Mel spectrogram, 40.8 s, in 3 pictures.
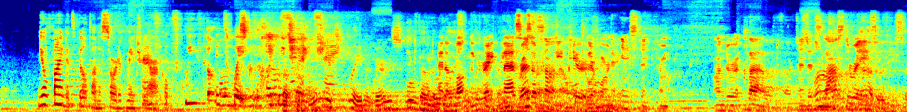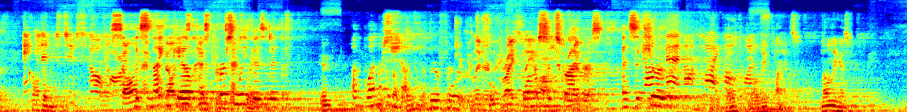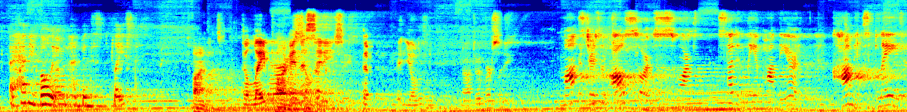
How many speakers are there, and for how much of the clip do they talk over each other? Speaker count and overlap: ten, about 50%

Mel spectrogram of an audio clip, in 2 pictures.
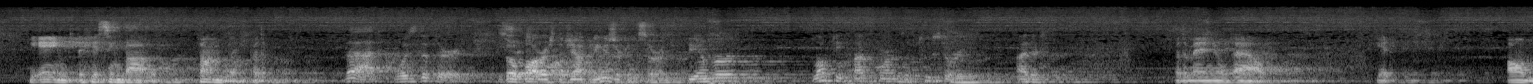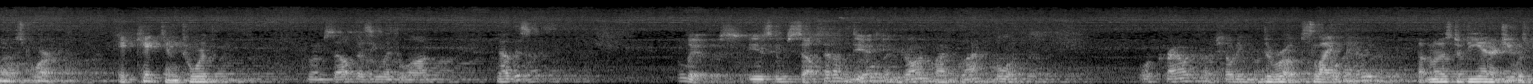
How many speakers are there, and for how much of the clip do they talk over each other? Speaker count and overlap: four, about 8%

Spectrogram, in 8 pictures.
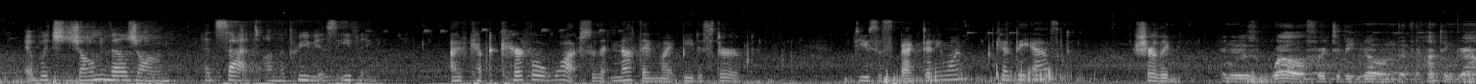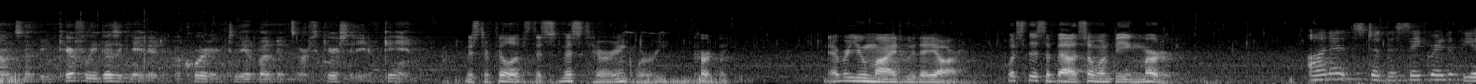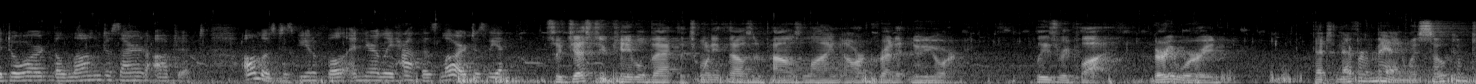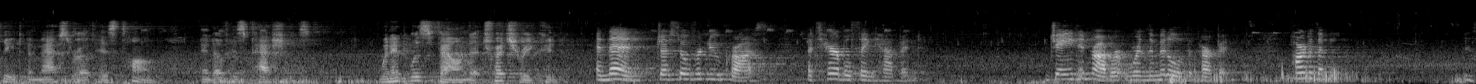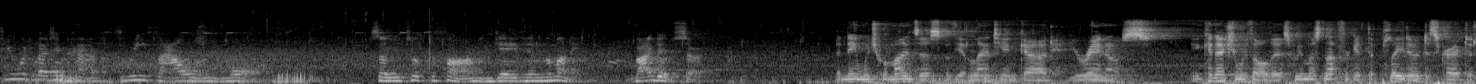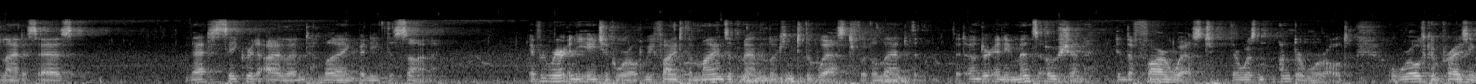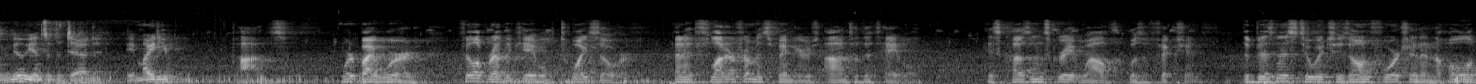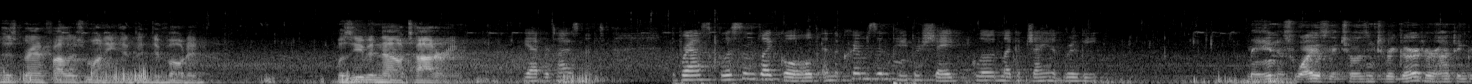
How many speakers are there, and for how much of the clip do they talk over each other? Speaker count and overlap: ten, no overlap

